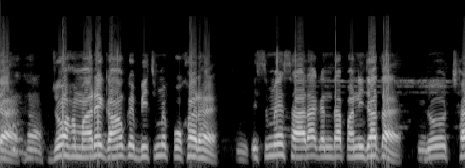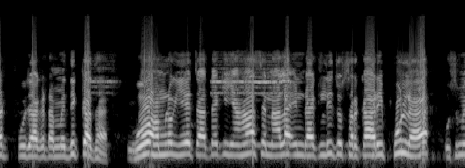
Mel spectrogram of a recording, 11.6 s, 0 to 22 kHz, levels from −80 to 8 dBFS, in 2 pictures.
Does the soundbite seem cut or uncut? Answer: uncut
